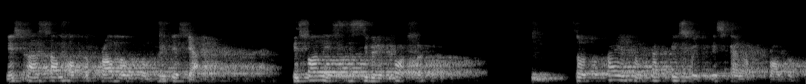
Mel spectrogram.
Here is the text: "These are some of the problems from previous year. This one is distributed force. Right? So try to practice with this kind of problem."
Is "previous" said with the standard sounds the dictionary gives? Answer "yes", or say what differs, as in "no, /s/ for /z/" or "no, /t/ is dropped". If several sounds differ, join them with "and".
no, /l/ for /ɹ/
